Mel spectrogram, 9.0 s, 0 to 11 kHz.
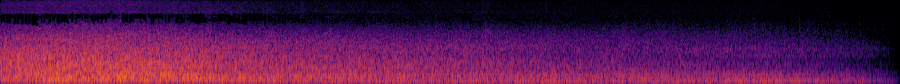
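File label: Buick, Short By Medium Speed, close up, antiques; 1938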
